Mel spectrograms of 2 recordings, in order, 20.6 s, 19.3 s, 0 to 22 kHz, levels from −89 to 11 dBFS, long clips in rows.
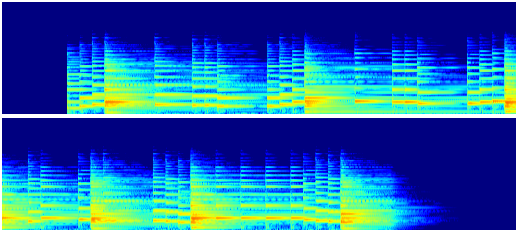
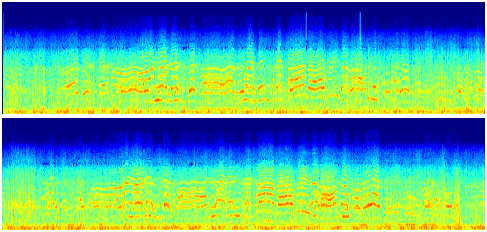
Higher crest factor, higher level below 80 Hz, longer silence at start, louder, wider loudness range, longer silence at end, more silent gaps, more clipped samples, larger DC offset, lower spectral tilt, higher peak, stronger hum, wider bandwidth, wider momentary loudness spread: first, 20 dB vs 12 dB; second, -44 dBFS vs -22 dBFS; first, 1.3 s vs 0.05 s; second, -21 LUFS vs -13 LUFS; about the same, 4 LU vs 4 LU; first, 2.4 s vs 0 s; neither; neither; neither; first, -9 dB/octave vs -7.5 dB/octave; about the same, -2 dBFS vs 0 dBFS; neither; second, 5.6 kHz vs 7.4 kHz; first, 14 LU vs 6 LU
